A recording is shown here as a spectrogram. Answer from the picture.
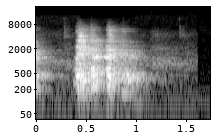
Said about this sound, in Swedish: Och sist här hörde vi August Strindberg hosta till.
